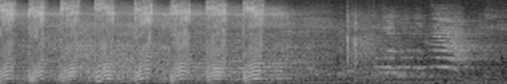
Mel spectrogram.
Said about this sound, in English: I was into the bilabial fricative, you know. I was so glad when I found out that had a real official name to it, man. Bronx cheer and raspberry never made it for me. Bilabial fricative.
